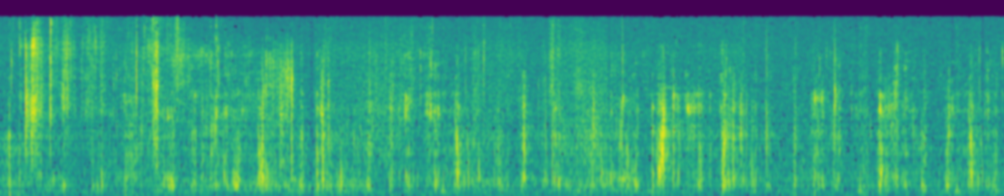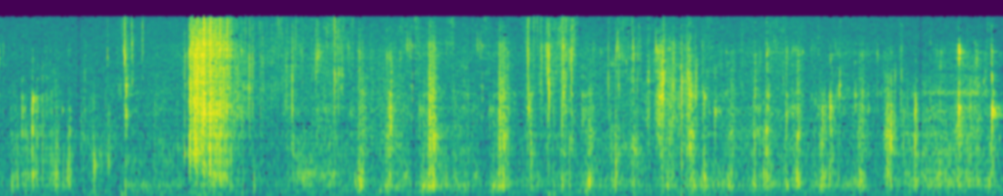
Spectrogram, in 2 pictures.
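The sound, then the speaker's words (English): A person eats with crisp biting and crunching, then moist chewing. Many irregular crunches of varying loudness run steadily throughout with no talk. “And I really don't want to hear other people eat. To me, it sounds kind of gross.”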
